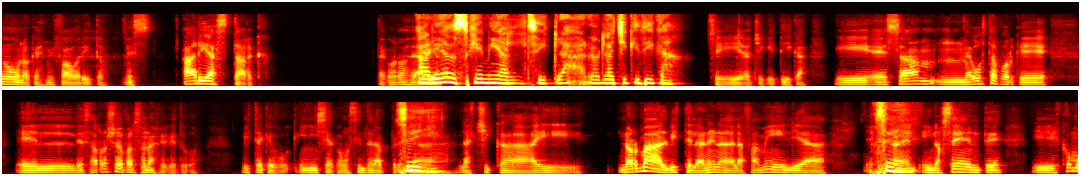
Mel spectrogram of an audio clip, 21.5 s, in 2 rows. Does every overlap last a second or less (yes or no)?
yes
